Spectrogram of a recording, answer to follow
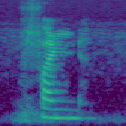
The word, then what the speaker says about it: FAO: So UNICEF stand फॉर United national international child emergency fund. Okay, तो United Nations international child या children emergency fund. ठीक है, जो next है FAO, इसे फॉ कहते हैं, ठीक है, इसे फॉ प्रोनाउंस करते हैं।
